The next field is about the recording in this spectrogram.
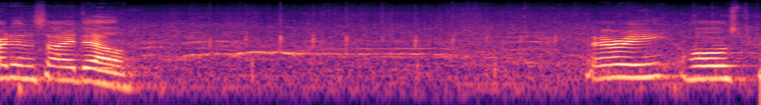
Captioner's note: crowd cheers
